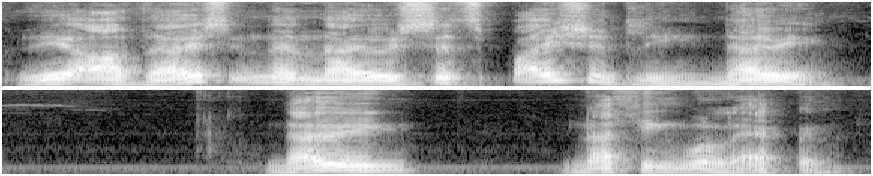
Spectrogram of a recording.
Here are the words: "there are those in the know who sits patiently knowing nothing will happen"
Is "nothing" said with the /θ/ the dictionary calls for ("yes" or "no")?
yes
